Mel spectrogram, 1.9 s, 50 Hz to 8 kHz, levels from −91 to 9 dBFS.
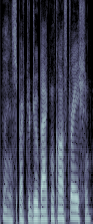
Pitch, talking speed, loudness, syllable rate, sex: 115 Hz, 190 wpm, -18 LUFS, 6.0 syllables/s, male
